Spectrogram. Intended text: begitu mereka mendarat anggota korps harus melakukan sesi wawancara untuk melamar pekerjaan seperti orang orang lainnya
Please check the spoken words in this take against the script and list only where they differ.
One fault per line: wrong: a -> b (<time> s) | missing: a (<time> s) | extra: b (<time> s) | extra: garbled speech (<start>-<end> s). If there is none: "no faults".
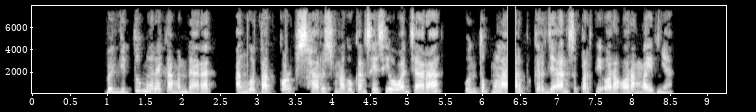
no faults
